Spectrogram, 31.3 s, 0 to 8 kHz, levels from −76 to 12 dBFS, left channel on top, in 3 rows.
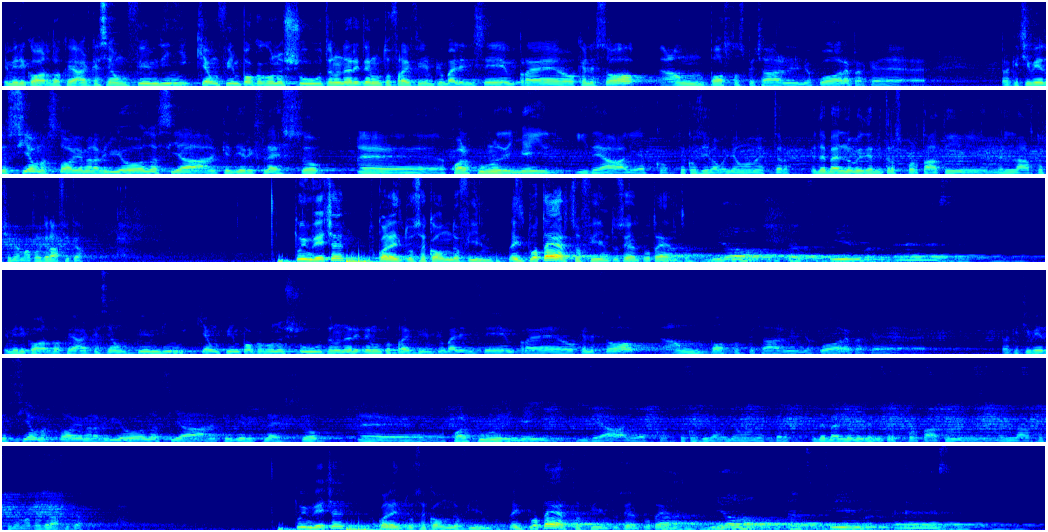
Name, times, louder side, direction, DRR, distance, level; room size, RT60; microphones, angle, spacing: voice 1, 0.0-9.2 10.0-13.7 14.0-21.7 22.0-22.1 23.6-27.6, left 6 dB, 85° left, 0.4 m, -36 dB
sound 1, 7.7-21.5, right 2 dB, 75° right, 2.0 m, -57 dB
voice 2, 27.4-28.5 28.7-30.4, left 1 dB, 40° right, 3.6 m, -37 dB
23.0 x 11.5 x 4.2 m
head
